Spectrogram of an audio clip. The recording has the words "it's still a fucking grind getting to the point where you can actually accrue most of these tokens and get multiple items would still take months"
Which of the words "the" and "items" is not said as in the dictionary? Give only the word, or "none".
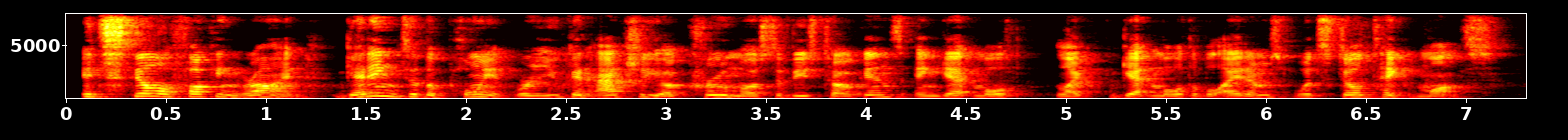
none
